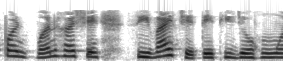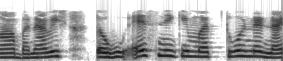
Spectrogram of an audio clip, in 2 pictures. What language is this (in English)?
Gujarati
